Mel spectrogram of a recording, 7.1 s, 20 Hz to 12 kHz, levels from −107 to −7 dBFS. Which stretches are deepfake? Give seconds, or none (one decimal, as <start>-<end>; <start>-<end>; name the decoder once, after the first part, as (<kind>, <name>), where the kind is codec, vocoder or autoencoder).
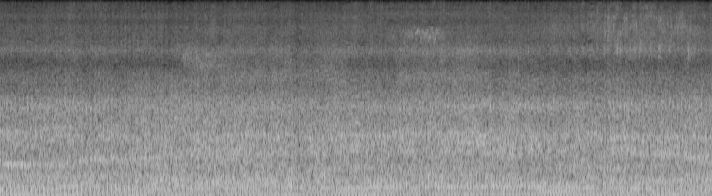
3.1-3.7 (codec, SNAC); 4.8-6.1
